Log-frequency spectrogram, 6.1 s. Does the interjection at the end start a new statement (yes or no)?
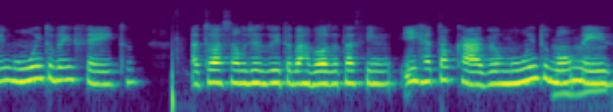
yes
